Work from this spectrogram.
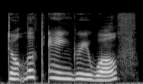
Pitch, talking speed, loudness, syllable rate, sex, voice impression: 250 Hz, 165 wpm, -16 LUFS, 3.8 syllables/s, female, very feminine, very young, very thin, very tensed, powerful, very bright, hard, very clear, very fluent, very cute, slightly cool, intellectual, very refreshing, sincere, slightly calm, very friendly, very reassuring, very unique, elegant, wild, sweet, very lively, strict, intense, sharp, slightly light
